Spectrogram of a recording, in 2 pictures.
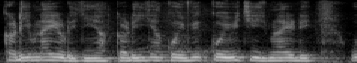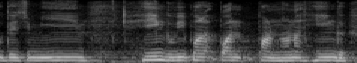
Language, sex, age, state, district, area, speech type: Dogri, male, 18-30, Jammu and Kashmir, Kathua, rural, spontaneous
